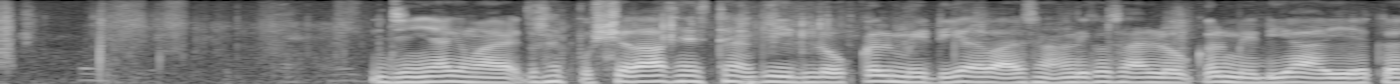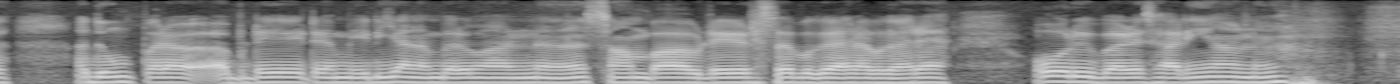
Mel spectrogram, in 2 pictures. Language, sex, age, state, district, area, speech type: Dogri, male, 18-30, Jammu and Kashmir, Udhampur, rural, spontaneous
